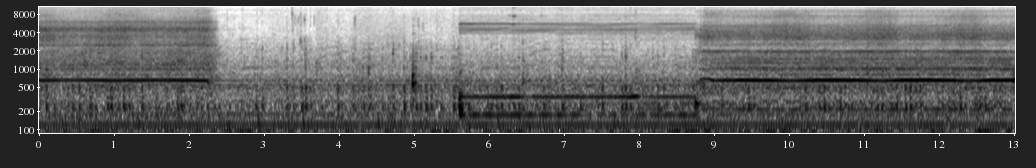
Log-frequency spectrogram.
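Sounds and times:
motors whining: 0.0 - 2.5, 5.6 - 13.0.

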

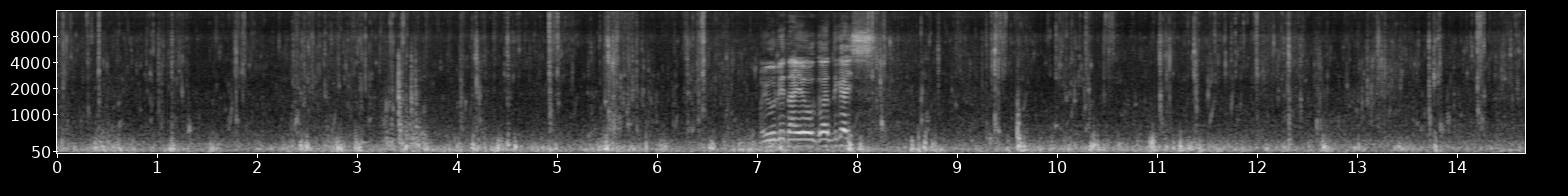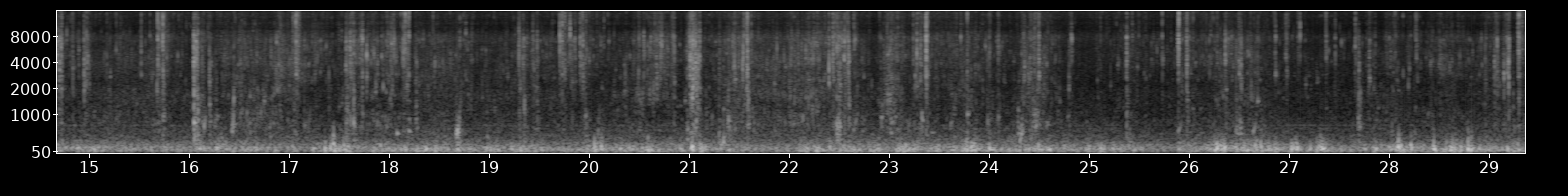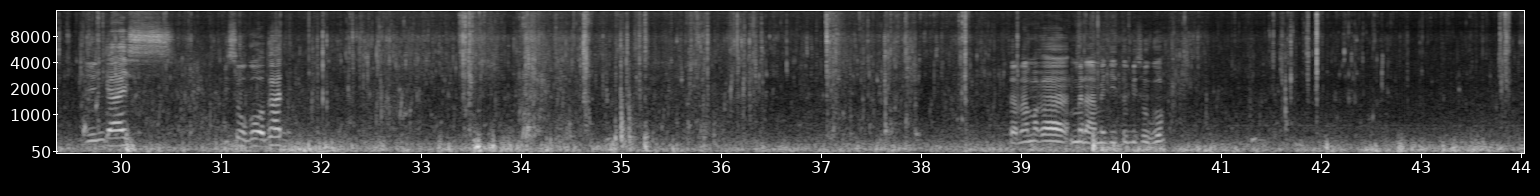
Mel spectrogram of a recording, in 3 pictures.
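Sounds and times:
water slapping boat hull: 0.0 - 44.0
wind buffeting microphone: 0.0 - 44.0
sharp knocks and clicks: 3.4 - 3.8.

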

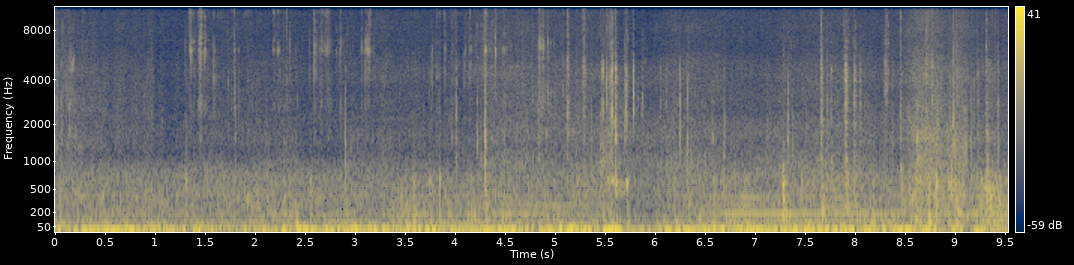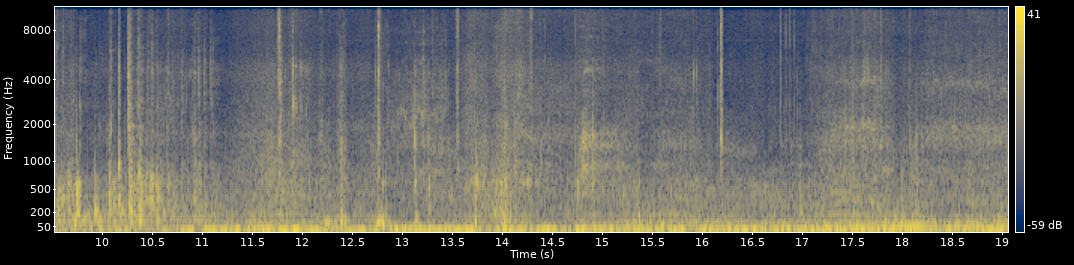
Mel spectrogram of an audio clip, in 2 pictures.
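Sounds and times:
steady low motor hum: 0.0 - 19.0
fishing gear knocks and rattles: 1.2 - 15.0.

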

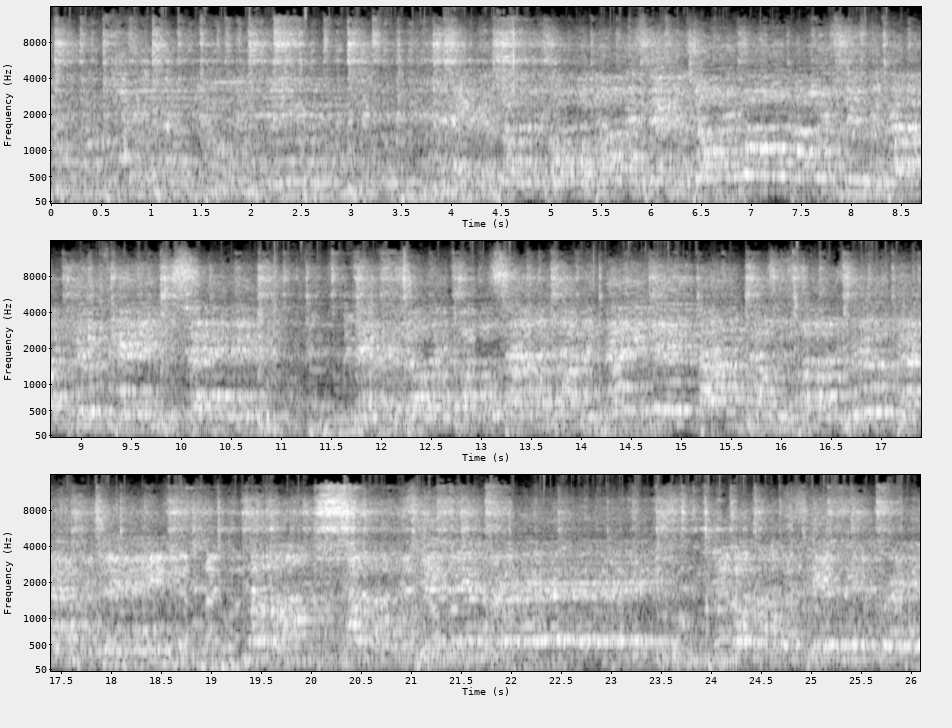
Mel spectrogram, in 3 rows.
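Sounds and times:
choir singing a gospel song: 0.0 - 26.0.

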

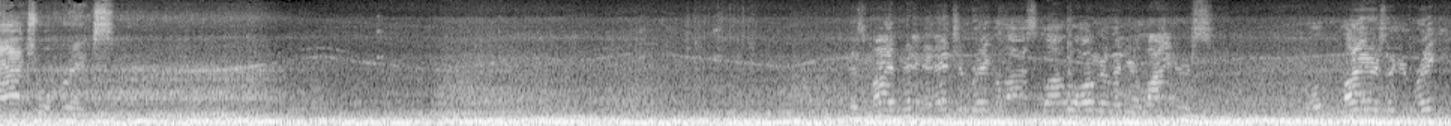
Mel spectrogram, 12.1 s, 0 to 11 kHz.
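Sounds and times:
diesel engine with engine brake: 0.0 - 12.0.

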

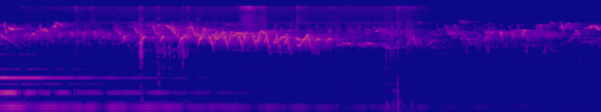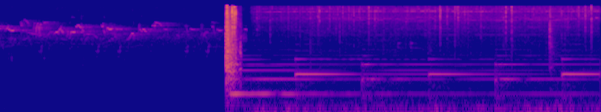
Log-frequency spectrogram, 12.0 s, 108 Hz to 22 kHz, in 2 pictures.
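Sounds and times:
low music drone: 0.0 - 2.7, 8.3 - 12.0
small birds chirping: 0.0 - 8.3.

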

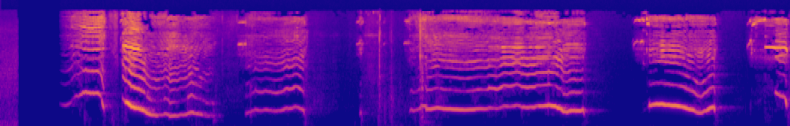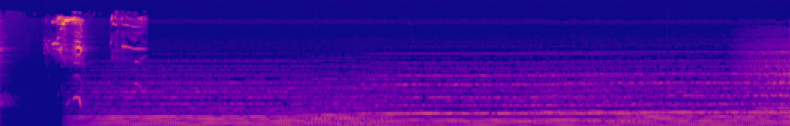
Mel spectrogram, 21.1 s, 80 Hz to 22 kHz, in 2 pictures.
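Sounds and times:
dog howling and whining: 0.8 - 4.2, 4.8 - 7.9, 8.5 - 10.6, 11.2 - 12.4.

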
